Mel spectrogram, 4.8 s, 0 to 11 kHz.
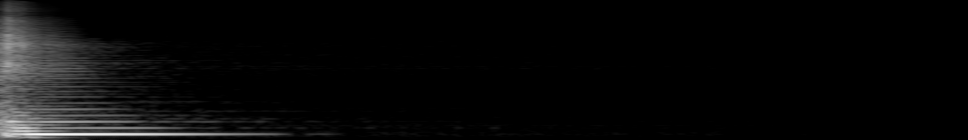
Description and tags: Dist Chr Drock up pm
A (5th) string 5th fret, D (4th) string 7th fret. Up strum. Palm muted.
rhythm-guitar, distortion, distorted, distorted-guitar, chords, guitar-chords, guitar, rhythm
